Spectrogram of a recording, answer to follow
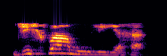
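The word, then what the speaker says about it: jihvamuliya: When a visarga, that is, you know what a visarga is, I just told you, is followed by ka or kha, then we get a pronunciation called Jihvamooliya. For example, here if you see antahkaranam, so antahkaranam, you get that the entire visarga is not pronounced when it is followed by a ka or a kha.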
